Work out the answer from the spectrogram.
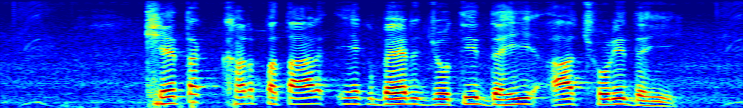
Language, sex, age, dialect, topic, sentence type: Maithili, male, 18-24, Bajjika, agriculture, statement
